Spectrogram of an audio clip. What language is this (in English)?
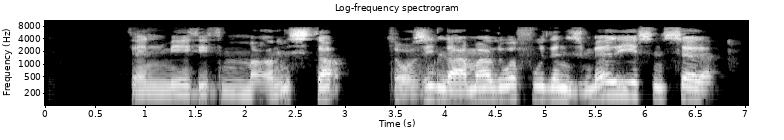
Kabyle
